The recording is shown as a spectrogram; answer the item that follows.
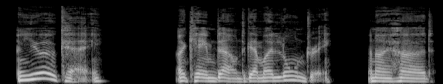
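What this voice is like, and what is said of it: Plummy posh British accent. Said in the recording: “You're British ... As British as the Queen, in fact. A proper, plummy, posh boy accent.”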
